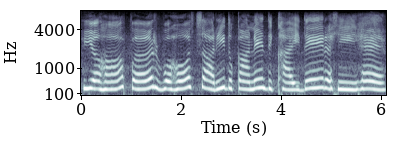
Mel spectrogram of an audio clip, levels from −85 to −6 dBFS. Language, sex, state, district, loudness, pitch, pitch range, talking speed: Hindi, female, Madhya Pradesh, Dhar, -10 LUFS, 275 Hz, 260-295 Hz, 90 wpm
